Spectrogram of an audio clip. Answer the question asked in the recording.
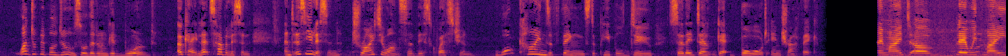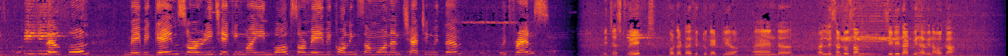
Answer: Well, the girl says she plays with her cell phone.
